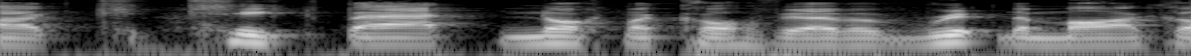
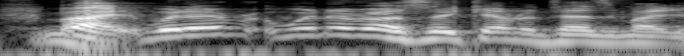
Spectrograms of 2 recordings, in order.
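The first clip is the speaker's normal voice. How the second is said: excited outburst; 11 semitones higher, 11 dB louder, faster than usual. Real, not acted. Excited rant at mate's teasing.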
